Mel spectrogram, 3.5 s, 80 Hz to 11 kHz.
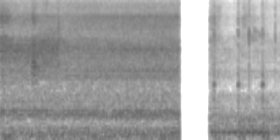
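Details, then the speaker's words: Diesel heater newly installed in back of L200 pickup, just started after priming: quiet, steady whirring fan hum with low rumble, even pitch, speeding up as heat comes out; running normally. "so I press the power button, and now the heater started up. You can see it's whirring in there. You probably can't hear it very well. It's real quiet though. Sound. Oh, she's sped up a bit now."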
